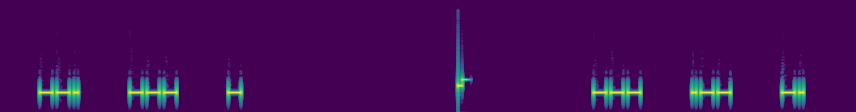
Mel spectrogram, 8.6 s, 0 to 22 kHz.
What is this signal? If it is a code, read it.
Morse code, heard as a keyed tone, about 27 wpm, spaced as for 13 wpm, 700 Hz. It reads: GOT OWN
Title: 4x Character Spacing - Top 300 Words - 28wpm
